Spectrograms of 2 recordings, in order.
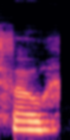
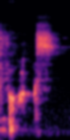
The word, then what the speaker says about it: Faux: um and he says which i know is typically pronounced foe but somewhere and family lying it's just it's fox they they kind of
